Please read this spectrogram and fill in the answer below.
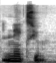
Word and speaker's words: NXIVM: En 1998 funda la organización NXIVM, que como pueden ver, pues son palabras, es una palabra un poco rara, pero se pronuncia NXIVM.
